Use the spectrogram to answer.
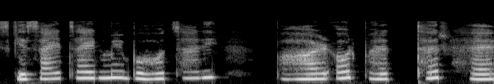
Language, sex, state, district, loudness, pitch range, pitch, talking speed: Hindi, female, Jharkhand, Ranchi, -15 LUFS, 245-295 Hz, 270 Hz, 135 wpm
